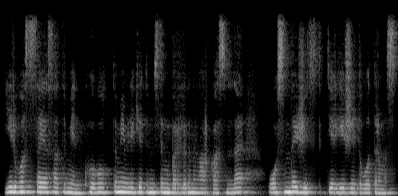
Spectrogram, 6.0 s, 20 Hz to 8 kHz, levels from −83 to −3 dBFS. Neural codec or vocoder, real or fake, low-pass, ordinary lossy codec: codec, 24 kHz, 0.9 kbps, DualCodec; fake; 7.2 kHz; none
